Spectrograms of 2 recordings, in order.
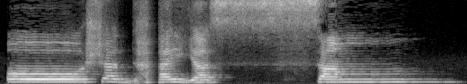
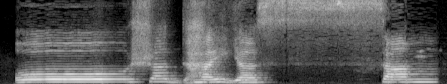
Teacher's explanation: Technically, we land on the first s and we jump off the second s. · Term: double sa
